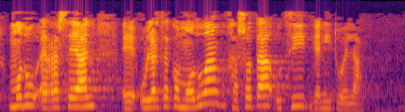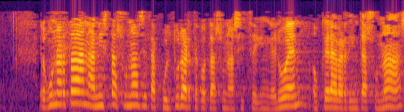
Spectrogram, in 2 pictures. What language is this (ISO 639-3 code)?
eus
